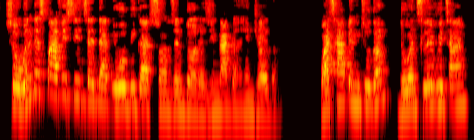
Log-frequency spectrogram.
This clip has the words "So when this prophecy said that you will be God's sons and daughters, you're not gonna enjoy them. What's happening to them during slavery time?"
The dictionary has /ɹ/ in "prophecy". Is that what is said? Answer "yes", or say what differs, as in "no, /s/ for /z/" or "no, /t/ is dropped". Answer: no, /ɹ/ is dropped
